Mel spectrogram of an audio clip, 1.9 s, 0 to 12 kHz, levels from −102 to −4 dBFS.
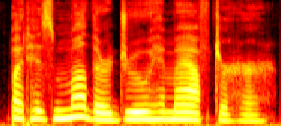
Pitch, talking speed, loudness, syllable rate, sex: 195 Hz, 225 wpm, -14 LUFS, 5.1 syllables/s, female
